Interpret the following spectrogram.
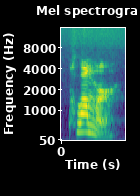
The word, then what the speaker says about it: plumber: you're making the mistake so it's not plumber plumber plumber you don't pronounce the b you pronounce repeat with me plumber plumber plumber yeah so the m b in english every time you have the m b uh you're not gonna pronounce the b like climb plumber uh what else there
